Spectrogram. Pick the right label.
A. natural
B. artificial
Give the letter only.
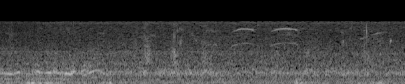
A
